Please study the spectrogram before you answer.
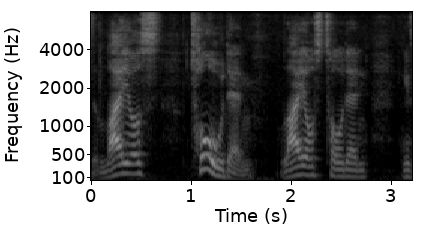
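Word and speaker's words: Laios: and we have one more uh we have lios okay that's how you pronounce it lios toen lios toen you can see him with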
